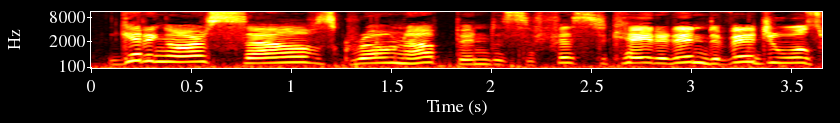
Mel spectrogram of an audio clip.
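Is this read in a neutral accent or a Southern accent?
neutral. It is read in the speaker's ordinary accent.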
